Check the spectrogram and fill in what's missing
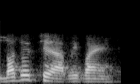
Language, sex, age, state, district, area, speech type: Gujarati, male, 45-60, Gujarat, Narmada, rural, conversation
